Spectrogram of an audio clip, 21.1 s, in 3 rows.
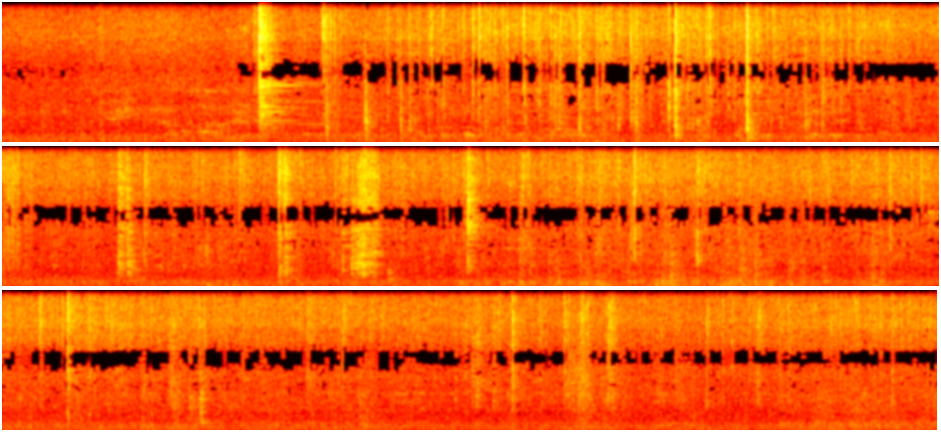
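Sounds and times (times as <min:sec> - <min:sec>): food sizzling on a griddle: 0:01.8 - 0:21.0
metal tongs clicking on trays: 0:01.9 - 0:06.6.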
